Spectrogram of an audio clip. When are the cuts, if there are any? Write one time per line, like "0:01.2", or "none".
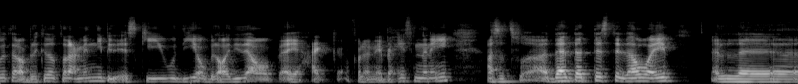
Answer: none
